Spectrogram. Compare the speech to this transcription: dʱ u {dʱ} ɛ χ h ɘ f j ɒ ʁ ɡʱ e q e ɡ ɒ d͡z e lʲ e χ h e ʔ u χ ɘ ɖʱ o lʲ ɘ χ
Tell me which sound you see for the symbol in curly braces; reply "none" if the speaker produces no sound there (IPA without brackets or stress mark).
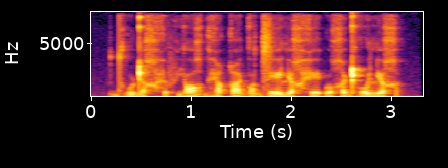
ɖ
